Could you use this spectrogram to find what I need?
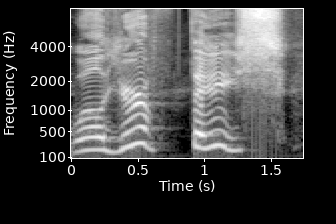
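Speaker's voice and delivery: high, loud, very slow fumbled comeback; lame comeback. Retold or imitated. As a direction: drag out a lame insult, way too loud. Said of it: "I'll probably be like".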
